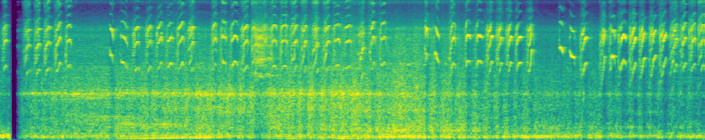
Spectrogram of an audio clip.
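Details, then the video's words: Young drongo on a master recording for prompting birds to sing: bursts of sharp high squeaky chirps in quick series, some rising and falling, with a brief gap near the start and a constant low hum behind. "Masteran Paud Srigunting Ampuh Buat Pancingan Dan Dijamin Cepat Bunyi"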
